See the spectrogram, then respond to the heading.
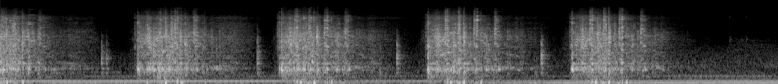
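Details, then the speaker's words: Craftsman 3 HP Tecumseh lawn edger with a corroded, rusted carburetor, spark confirmed: four short sputtering bursts about 1.5 s apart, each dying out. It fires only on starting fluid sprayed into the intake, showing fuel starvation from the carburetor. "throttle the half oh it is igniting you hear it there we go let's try this out some more spray some more fluid through the carburetor into the intake manifold"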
